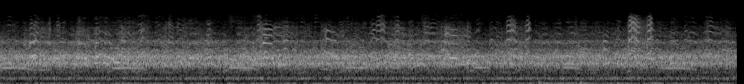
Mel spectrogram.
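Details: Startled flock of Greater white-fronted geese leaving Kabukuri-numa marsh at once shortly before sunrise, 1 January 2022. A thick chorus of honking, with clear higher individual calls rising above it near the end.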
